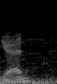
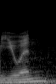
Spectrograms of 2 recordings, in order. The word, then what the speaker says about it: Yuan: But if you want to pronounce it correctly, it's you win, but like pronounce it as like 1 syllable, yuan.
